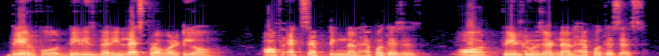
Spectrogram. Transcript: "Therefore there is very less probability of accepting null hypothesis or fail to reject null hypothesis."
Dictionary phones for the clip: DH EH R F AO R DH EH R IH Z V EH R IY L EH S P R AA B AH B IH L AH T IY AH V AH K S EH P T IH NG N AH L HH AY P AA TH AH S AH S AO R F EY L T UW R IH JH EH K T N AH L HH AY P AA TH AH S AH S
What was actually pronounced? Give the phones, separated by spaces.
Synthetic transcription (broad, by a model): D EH R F AO R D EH R IH Z V EH R IY L EH S P R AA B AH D T IY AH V AH K S EH P T IH NG N AH L HH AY P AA T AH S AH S AO R F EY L T UW R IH Z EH T N AH L HH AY P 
